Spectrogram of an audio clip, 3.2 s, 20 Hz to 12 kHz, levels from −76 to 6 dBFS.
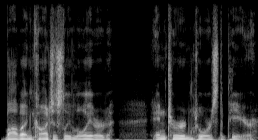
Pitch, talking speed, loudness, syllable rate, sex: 85 Hz, 150 wpm, -16 LUFS, 5.7 syllables/s, male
